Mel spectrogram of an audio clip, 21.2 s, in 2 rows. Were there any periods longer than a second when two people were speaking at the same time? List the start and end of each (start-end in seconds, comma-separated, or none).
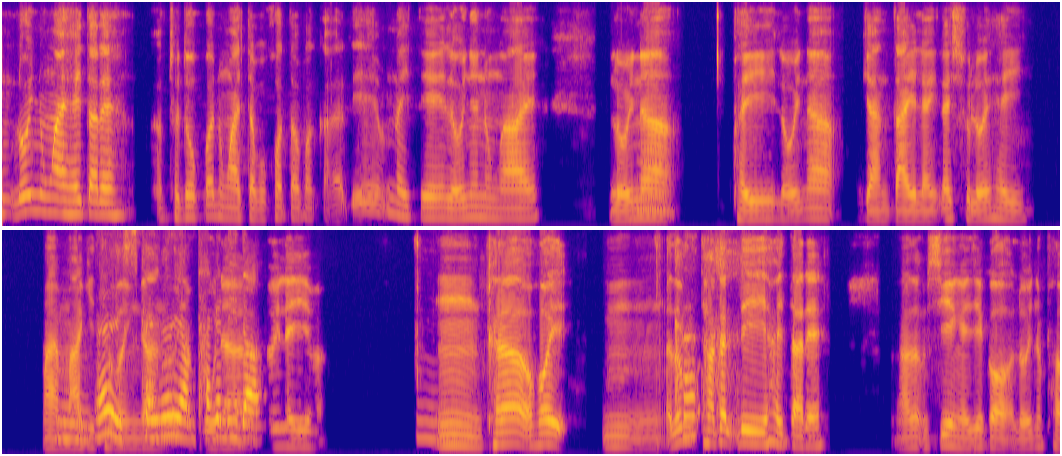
11.2-12.8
